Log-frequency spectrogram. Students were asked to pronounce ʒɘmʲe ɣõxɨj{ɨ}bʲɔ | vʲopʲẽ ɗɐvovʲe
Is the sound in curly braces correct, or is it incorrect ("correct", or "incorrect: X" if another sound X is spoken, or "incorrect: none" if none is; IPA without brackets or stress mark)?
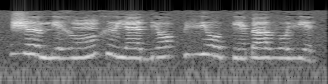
incorrect: ɛ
